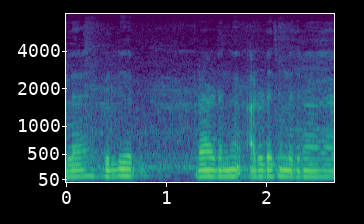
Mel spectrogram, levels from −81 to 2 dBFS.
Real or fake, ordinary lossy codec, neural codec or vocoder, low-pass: real; none; none; none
